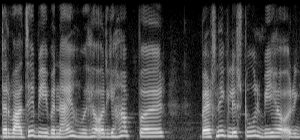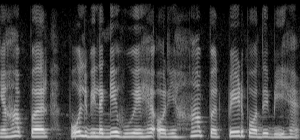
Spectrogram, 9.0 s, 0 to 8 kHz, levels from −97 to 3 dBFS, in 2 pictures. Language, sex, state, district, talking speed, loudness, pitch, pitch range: Hindi, female, Himachal Pradesh, Shimla, 195 wpm, -18 LUFS, 210 Hz, 200-235 Hz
